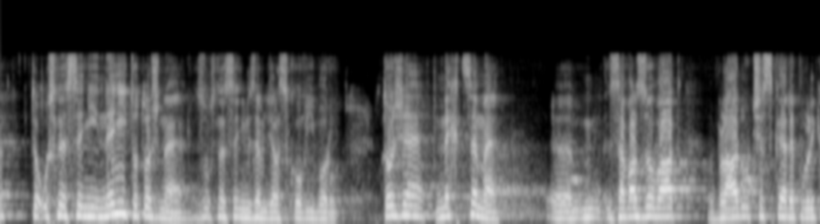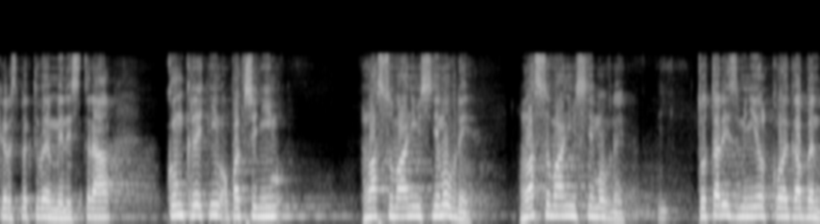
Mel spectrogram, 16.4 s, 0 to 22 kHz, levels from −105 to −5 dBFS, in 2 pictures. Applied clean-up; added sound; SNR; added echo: neural mask model Resemble Enhance denoiser.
